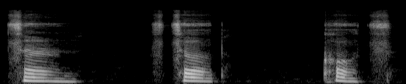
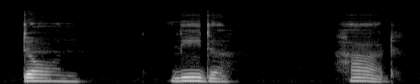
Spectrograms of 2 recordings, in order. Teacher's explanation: T is a voiceless alveolar plosive and D is a voiced alveolar plosive.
